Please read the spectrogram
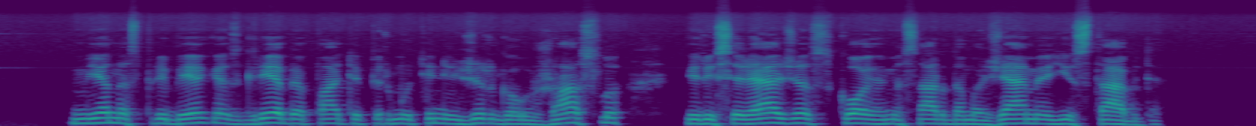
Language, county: Lithuanian, Šiauliai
